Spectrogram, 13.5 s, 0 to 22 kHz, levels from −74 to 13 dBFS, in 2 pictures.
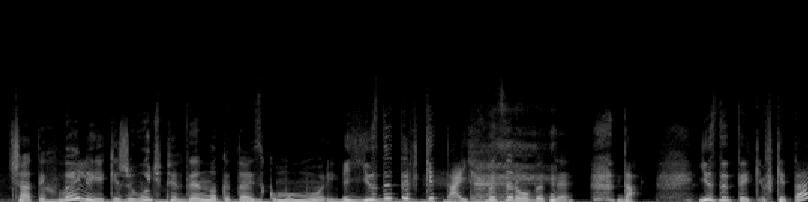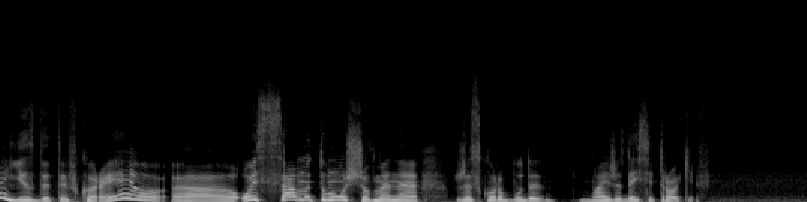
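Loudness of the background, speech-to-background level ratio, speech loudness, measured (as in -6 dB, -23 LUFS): -26.5 LUFS, 7.0 dB, -19.5 LUFS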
